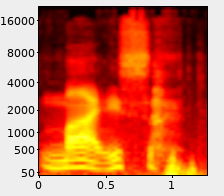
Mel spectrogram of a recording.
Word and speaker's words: My-th: "Meet Kamen Rider Mice, pronounced Mice, a mysterious mouse rider who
